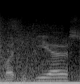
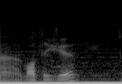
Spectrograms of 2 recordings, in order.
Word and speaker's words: voltigeurs: I have 4 units of voltigeurs, or voltigeurs, I believe that's the French pronunciation.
